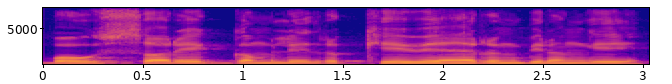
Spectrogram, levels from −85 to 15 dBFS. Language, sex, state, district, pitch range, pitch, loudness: Hindi, male, Uttar Pradesh, Shamli, 115-120 Hz, 120 Hz, -15 LUFS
